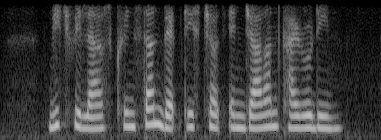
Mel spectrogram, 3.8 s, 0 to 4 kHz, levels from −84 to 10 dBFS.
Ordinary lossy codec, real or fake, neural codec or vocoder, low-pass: none; fake; codec, 16 kHz in and 24 kHz out, 0.6 kbps, FocalCodec, streaming, 4096 codes; 3.6 kHz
